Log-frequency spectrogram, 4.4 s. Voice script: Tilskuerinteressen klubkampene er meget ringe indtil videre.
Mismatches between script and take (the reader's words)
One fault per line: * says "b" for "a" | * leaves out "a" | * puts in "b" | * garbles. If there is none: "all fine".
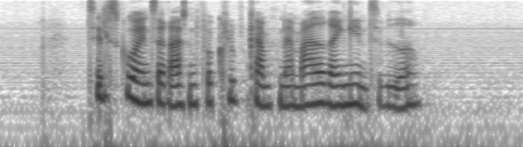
* puts in "for"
